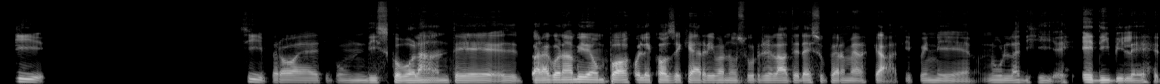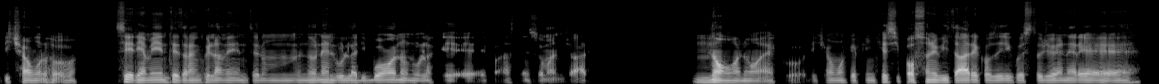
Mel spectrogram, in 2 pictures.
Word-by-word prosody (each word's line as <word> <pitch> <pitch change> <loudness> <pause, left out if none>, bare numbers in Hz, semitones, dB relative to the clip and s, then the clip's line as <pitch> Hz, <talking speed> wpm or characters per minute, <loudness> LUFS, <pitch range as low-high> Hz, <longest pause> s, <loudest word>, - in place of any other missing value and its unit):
Sì. 125 -5 +1 2.0
Sì, 115 -5 -3
però, 105 +1 -1
è 100 -1 -3
tipo - - -18
un 95 0 -6
disco 95 0 +1
volante, 95 0 +2
ehm, 85 - -4
paragonabile 110 +3 +6
un 110 -1 +2
po' 105 - +8
a 105 - +3
quelle 105 -1 +1
cose 100 0 +3
che 100 - +2
arrivano 100 0 +1
surgelate 100 +1 0
dai 95 0 +1
supermercati, 95 -3 -2
quindi, 90 -5 -5
nulla 100 +4 -4
di 95 -1 -11 0.2
e 105 - -9
edibile, 95 -3 +2
diciamolo 90 -1 -2 0.3
seriamente, 105 0 +3
tranquillamente, 95 -1 -2
non 90 0 -7
non 100 +1 -2
è 105 - +1
nulla 100 -2 -1
di 90 0 -6
buono, 100 0 +2
nulla 90 0 -5
che - - -8
e 470 +1 -8
f - - -61
ha - - -12
senso - - -13
mangiare. - - -7 1.1
No, 100 -4 +4
no, 85 0 -3
ecco, - - -9
diciamo 95 -1 -7
che 95 - -5
finché 95 +1 -4
si - - -5
possono 105 -1 +2
evitare 100 +1 +5
cose 95 0 -3
di 95 - -1
questo 95 +2 -4
genere, 95 0 0
95 Hz, 140 wpm, -24 LUFS, 95-100 Hz, 2.0 s, po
